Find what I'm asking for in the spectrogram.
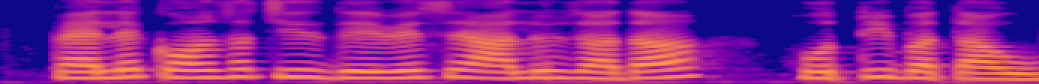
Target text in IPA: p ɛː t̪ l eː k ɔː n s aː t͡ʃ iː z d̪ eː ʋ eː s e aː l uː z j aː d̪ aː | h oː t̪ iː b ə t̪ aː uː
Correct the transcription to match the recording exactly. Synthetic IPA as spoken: p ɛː l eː k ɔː n s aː t͡ʃ iː z d̪ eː ʋ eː s e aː l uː z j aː d̪ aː | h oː t̪ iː b ə t̪ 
